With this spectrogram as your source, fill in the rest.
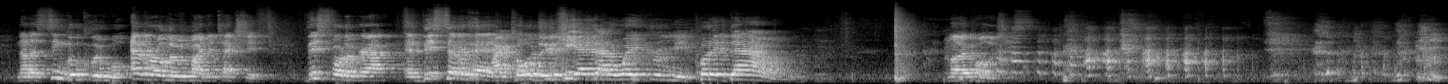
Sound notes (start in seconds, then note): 8.9 head hitting the floor; 9.8 audience laughing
